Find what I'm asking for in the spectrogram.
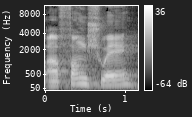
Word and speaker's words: feng shui: 그 중국식 와. 발음으로 하는 거예요. 영어에서 펑쉬. 그래서 예 그렇게 중국 발음 정말 그렇게 합니까? – 네, 모르겠어요. 아, 이건 미국식 중국 발음. 아, 진짜 펑쉬. 중국 발음 아니잖아요.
